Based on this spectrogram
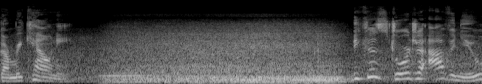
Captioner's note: sound of car engine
